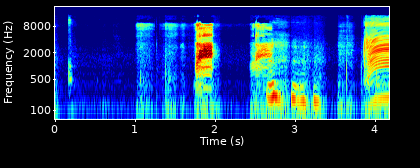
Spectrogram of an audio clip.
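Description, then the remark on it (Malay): A duck quacks several times in short, raspy bursts, fairly loud, with brief pauses between the calls and a longer, louder quack at the end. “Main-main lah itik ni.”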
